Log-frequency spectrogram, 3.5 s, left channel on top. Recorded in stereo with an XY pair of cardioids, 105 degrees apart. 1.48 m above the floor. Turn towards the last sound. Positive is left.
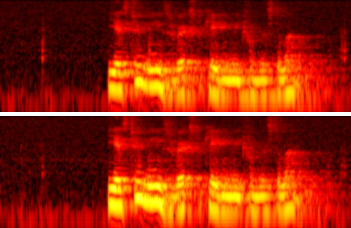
turn(degrees=-5)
